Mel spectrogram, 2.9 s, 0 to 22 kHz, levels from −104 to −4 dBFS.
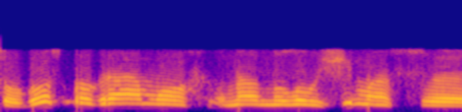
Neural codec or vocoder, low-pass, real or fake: none; 3.6 kHz; real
